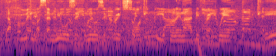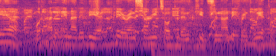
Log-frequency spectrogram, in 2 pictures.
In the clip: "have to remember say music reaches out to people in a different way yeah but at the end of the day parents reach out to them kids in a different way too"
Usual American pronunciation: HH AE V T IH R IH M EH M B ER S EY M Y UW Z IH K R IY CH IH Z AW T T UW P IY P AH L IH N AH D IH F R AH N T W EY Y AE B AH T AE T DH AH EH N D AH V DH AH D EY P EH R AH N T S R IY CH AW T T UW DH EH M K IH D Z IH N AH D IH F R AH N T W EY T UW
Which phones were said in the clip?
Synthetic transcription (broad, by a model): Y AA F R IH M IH M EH M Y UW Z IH M Y UW Z IH K R IY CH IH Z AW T T UW P IY P L IH N AH D IH F R AH N T W EY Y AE B AH T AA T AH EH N AH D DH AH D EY P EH R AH N T S R IY CH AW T T UW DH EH M K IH D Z IH N AH D IH F R AH N T W EY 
